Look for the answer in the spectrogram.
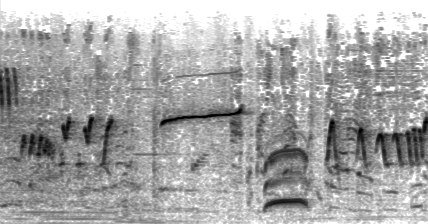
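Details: Song of a white-rumped shama, used to coax a silent bird into singing: quick chattering notes, then one long level whistle, a pair of low rounded harmonic notes, and closing rapid repeated phrases.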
